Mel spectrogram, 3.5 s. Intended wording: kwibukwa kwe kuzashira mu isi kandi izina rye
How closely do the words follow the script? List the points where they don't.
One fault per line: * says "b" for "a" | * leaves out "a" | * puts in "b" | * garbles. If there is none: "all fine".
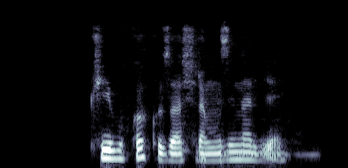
* leaves out "kwe"
* leaves out "isi kandi"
